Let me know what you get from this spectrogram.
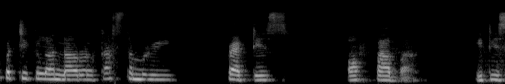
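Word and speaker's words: pabwa: Later in my presentation, I will discuss more on one particular Nauruan customary practice of Paba. It is spelled P-A-B-W-A.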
